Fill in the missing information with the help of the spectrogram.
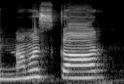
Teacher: पुर के बाद क ख या फिर प फ आए तो विसर्ग के स्थान पर स दंते सकार हो जाता है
